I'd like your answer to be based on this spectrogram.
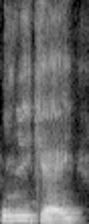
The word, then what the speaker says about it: Onwuzurike: Levi Onwuzurike. – That's about right. – Onwuzurike, yeah.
